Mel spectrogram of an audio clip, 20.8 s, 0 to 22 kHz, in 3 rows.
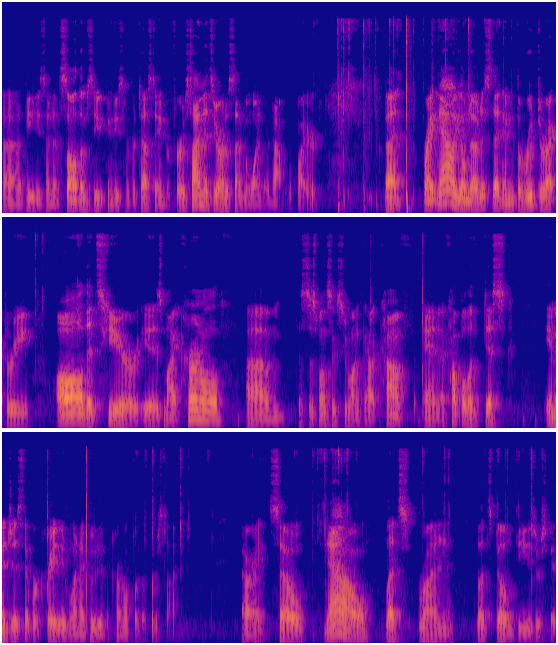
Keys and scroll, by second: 3.9-6.6 typing, 15.3-16.4 typing, 17.5-18.6 typing, 20.4 space.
